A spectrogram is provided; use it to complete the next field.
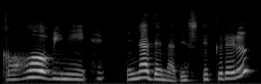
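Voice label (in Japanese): "gohoubininadenade", Japanese boy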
